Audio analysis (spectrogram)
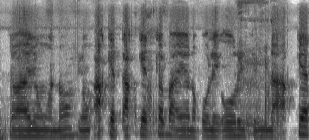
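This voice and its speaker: Noticeable background noise behind a man with a fairly high pitch, moderately paced. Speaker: travel vlogger. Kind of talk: vlog narration. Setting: voice-over recorded separately. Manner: casual, filler-heavy.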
